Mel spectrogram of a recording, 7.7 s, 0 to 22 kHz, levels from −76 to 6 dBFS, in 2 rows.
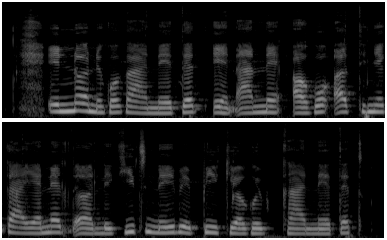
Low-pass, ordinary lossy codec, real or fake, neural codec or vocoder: none; none; real; none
